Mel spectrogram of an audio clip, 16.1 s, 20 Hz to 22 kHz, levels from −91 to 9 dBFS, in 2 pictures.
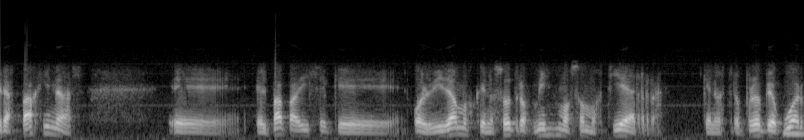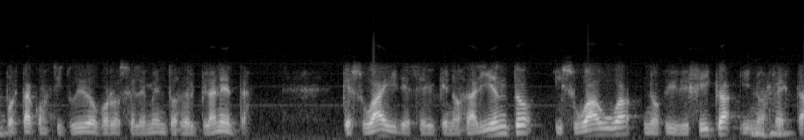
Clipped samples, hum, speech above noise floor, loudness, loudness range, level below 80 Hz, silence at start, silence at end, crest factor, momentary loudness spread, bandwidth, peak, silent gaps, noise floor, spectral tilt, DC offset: under 0.1%; none; 31 dB; -25 LUFS; 4 LU; -68 dBFS; 0 s; 0 s; 20 dB; 13 LU; 4.6 kHz; -6 dBFS; none; -55 dBFS; -8.5 dB/octave; under 0.1%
